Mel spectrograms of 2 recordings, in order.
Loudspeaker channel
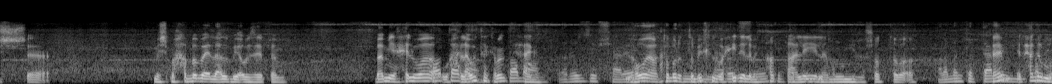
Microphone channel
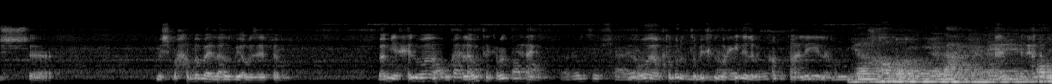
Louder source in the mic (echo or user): user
